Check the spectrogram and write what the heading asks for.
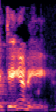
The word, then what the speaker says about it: Dani: Well, it's like, I go by Danny, and people spell it Danny, and I'm like, no, that's the boy version.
